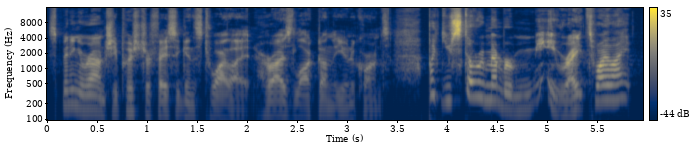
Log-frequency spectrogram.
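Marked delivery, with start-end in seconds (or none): 3.8-5.9 high, frantic bubbly pony; frantic urgency. Acted. Pinkie pressing Twilight to remember her, frantic. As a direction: plead fast and anxious. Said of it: "with frantic urgency".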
